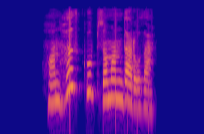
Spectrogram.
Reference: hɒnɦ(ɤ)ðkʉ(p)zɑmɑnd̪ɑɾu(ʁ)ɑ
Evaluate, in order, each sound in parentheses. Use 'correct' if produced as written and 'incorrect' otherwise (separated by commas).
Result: correct, correct, incorrect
